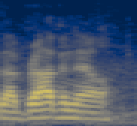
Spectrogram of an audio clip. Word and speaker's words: Abarbanel: There's an incredible question of the Abarbanel on the, some pronounce it Abravanel, on the Haggadah.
